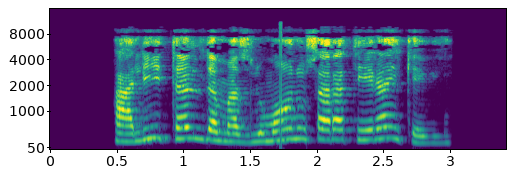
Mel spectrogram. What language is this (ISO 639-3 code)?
pus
